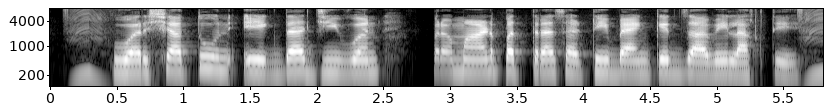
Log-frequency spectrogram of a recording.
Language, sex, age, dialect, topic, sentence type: Marathi, female, 18-24, Varhadi, banking, statement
